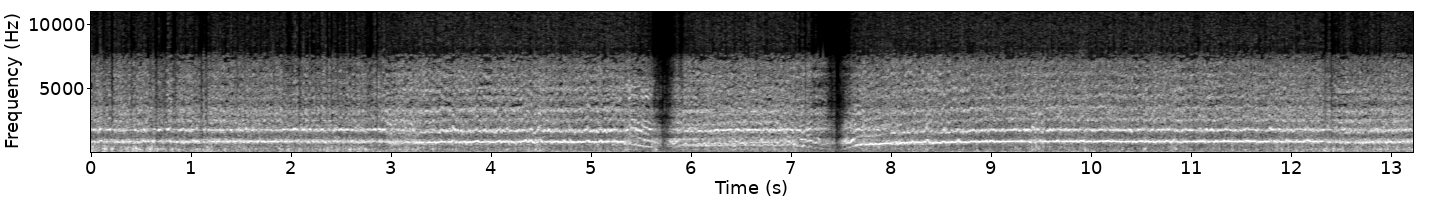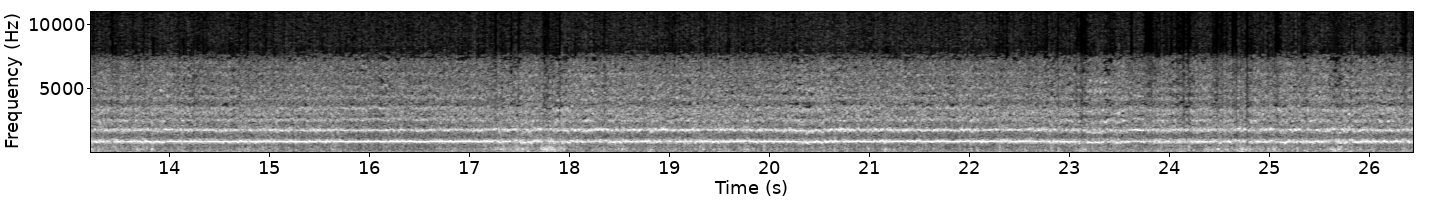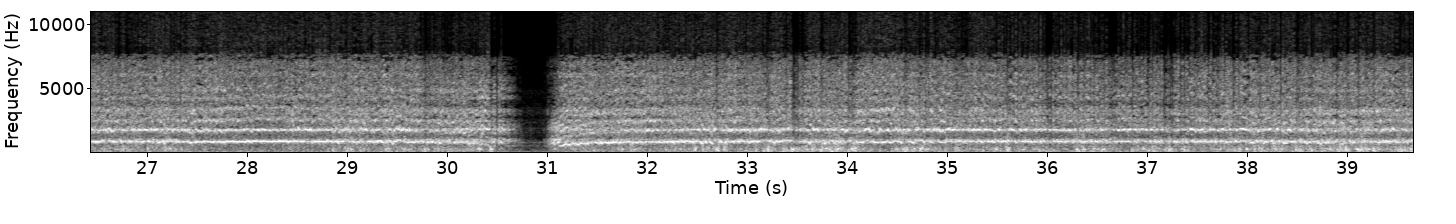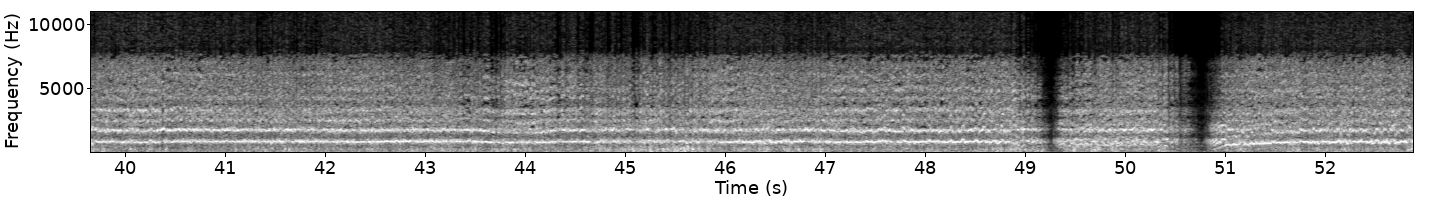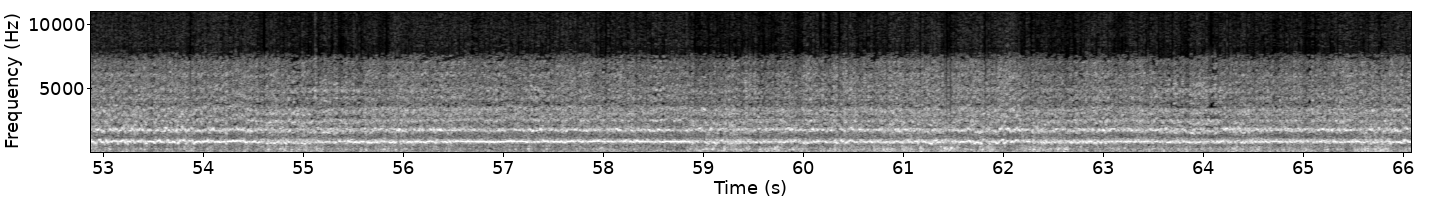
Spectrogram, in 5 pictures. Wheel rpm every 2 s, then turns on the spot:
240, 220, 170, 120, 200, 230, 230, 230, 230, 230, 230, 230, 230, 230, 230, 130, 230, 220, 240, 230, 230, 220, 230, 210, 160, 130, 220, 220, 230, 230, 230, 230, 230.
none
